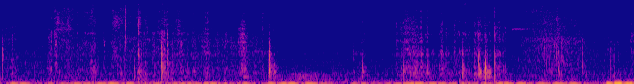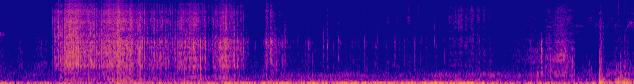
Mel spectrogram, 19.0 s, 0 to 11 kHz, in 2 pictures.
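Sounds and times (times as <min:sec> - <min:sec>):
crinkling and crackling: 0:09.1 - 0:19.0
paper or plastic tearing: 0:10.3 - 0:16.6.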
